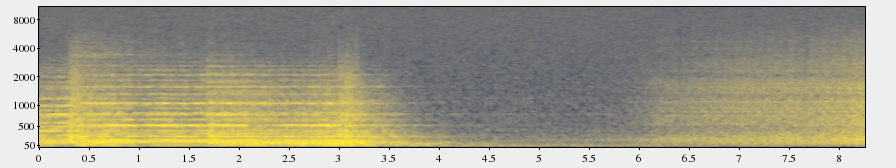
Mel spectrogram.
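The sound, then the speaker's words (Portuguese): A Luftwaffe Messerschmitt Me-262 jet aircraft engine from the Second World War era roars loudly with layered whining tones for about three seconds, drops away to a low hush, then a broad rushing noise swells back up. “O Messerschmitt ME-262 inaugurou uma nova era e revolucionou a aviação.”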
